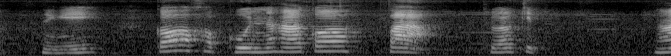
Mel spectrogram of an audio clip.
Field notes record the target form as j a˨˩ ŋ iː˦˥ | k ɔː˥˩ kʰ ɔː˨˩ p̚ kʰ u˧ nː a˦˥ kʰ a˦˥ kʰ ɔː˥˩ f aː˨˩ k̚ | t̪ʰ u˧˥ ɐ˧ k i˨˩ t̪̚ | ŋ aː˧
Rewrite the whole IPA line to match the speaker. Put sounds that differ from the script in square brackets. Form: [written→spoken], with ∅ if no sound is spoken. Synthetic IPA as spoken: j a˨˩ ŋ iː˦˥ | k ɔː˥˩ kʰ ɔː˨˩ p̚ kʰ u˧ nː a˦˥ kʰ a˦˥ [kʰ→k] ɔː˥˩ f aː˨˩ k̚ | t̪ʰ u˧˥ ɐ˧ k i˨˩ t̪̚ | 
